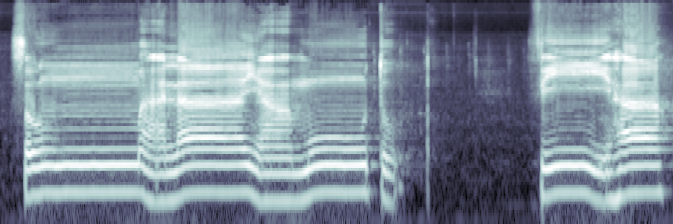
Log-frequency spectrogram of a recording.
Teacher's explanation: huruf Fi dipanjangkan dua harakat karena di depannya terdapat ya sukun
